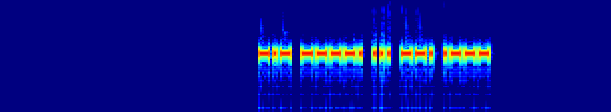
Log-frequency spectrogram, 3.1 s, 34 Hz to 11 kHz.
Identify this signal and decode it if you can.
Morse code, heard as a keyed tone, about 65 wpm, 690 Hz. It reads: K9SGJ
